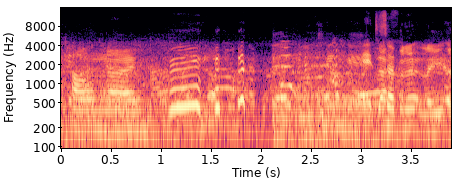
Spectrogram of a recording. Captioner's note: laughing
